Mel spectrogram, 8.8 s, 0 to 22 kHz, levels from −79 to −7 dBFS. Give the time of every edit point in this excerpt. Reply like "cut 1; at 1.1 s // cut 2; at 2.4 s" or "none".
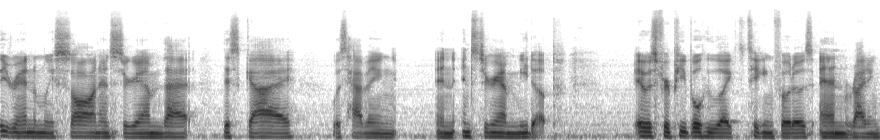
none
